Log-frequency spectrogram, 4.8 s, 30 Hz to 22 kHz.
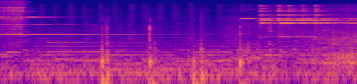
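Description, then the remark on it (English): A shop's doorbell rings at 6:30 after the store has closed, with bright, ringing tones, briefly at the start and again more fully near the end, with a few sharp clicks and taps in between. No one speaks. “The following day, at 6:30, after his store had closed, Philippe's doorbell rang.”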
